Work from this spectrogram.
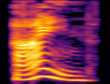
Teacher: The sound comes from a very deep part in the throat.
